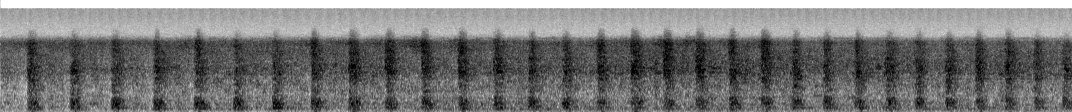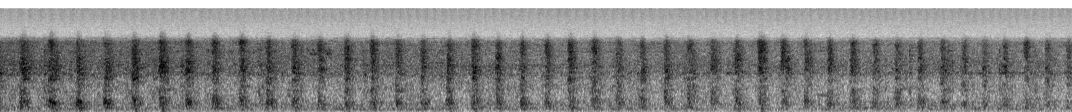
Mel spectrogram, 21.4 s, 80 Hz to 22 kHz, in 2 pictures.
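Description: British Railways 9F steam locomotive 92203 hauls a 1967 railtour, its exhaust beating in a fast, even chuff rhythm over steady hiss and rolling wheel noise throughout.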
